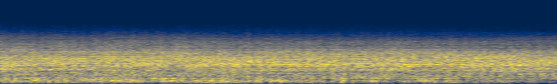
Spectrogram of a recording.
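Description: Steady running noise of a moving intercity passenger train, heard at the rear of its last carriage: wheels rolling on the rails and the rush of air, with no breaks.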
